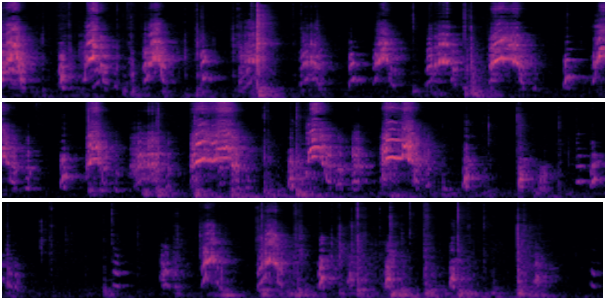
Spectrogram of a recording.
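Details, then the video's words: A partridge gives harsh, clucking chuck notes in fast bursts of several at a time, repeating steadily for about ten seconds, then pausing briefly and resuming. "KEKLİK SESİ"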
